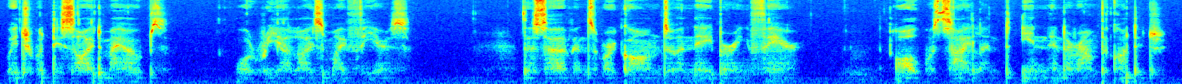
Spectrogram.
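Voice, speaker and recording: A woman reading a classic novel as ASMR, in a hushed, deliberate whisper. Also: low-quality recording. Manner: slow, deliberate, hushed phrasing. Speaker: audiobook reader.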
